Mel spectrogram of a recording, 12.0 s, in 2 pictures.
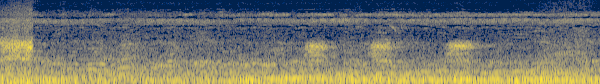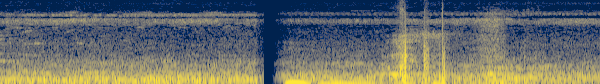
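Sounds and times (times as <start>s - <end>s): bird calling: 0.0s - 0.4s.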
